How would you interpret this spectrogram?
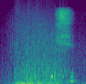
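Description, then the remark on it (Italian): A short burst of thunder sound effect, a loud rumbling boom that swells quickly and fades within about two seconds, with a brief crackling hiss near the end. “ti fulmino con questo tuono.”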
